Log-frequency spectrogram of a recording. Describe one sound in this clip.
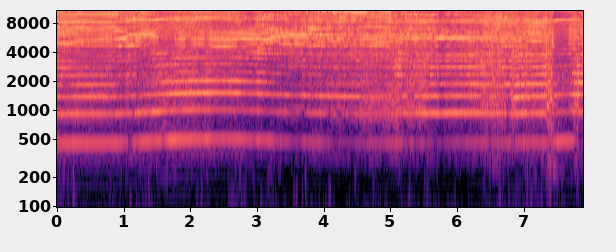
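A drill whines steadily as it bores into metal.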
